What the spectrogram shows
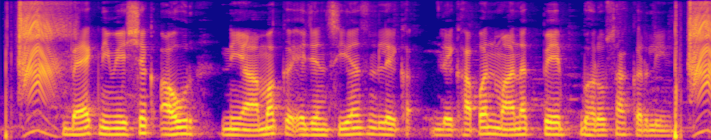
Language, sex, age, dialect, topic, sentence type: Bhojpuri, female, 36-40, Western, banking, statement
